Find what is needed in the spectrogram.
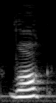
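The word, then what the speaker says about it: walk: ये देखिए, इसमें देखिए यहाँ पर बता रहे हैं एल साइलेंट है। हथेली, पाम, काम, सुकून, हाफ, निस्फ यानी आधा, वॉक चलना, फॉक गुरोह इंसानी, टॉक गुफ्तगू, शुड चाहिए, वुड जाएगा, कुड सकना।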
